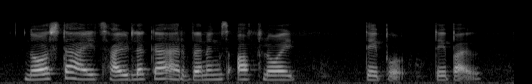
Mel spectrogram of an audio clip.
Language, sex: Afrikaans, female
